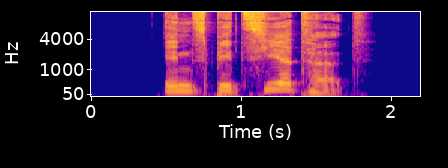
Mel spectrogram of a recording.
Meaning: inflection of inspizieren: 1. second-person plural preterite 2. second-person plural subjunctive II
- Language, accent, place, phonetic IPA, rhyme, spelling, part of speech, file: German, Germany, Berlin, [ɪnspiˈt͡siːɐ̯tət], -iːɐ̯tət, inspiziertet, verb, De-inspiziertet.ogg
